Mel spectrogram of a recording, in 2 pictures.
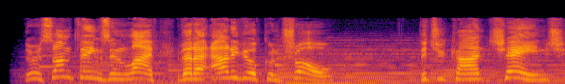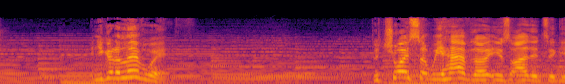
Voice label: Best Motivation Video Speech Powerful Motivational Words; Keep On Going; Nick Vujicic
